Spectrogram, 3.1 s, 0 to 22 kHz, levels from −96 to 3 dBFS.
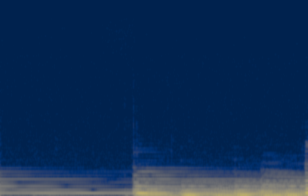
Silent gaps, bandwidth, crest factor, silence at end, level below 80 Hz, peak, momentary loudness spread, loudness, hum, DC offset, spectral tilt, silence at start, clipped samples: none; 3.4 kHz; 18 dB; 0 s; -52 dBFS; -10 dBFS; 17 LU; -28 LUFS; none; under 0.1%; -11 dB/octave; 0 s; under 0.1%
